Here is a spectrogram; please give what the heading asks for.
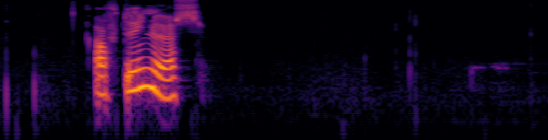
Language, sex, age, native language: Icelandic, female, 8, Icelandic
